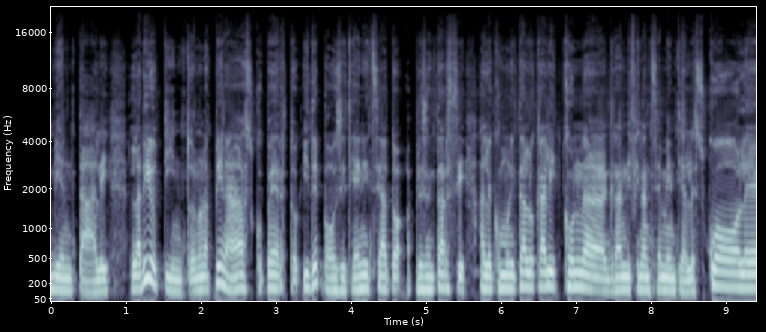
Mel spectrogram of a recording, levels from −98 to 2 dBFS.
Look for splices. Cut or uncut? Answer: uncut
